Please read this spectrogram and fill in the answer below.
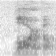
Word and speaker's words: Laravel: So you can say, you know, I haven't used Laravel. Did I pronounce it right? Yep. Okay. So I haven't used Laravel or whatever it is.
